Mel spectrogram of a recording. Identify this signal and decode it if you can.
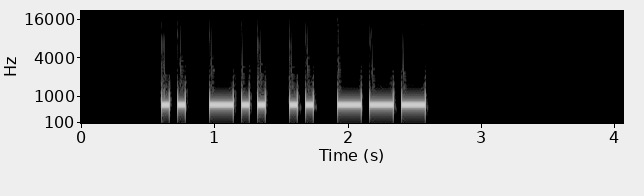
Morse code, heard as a keyed tone, about 20 wpm, 700 Hz. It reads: IDIO
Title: Build A Word - 1 Letter At A Time - 5-Letter Words - 20wpm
